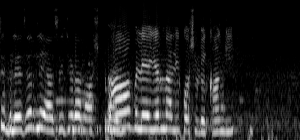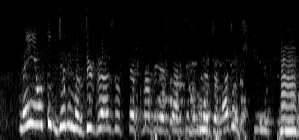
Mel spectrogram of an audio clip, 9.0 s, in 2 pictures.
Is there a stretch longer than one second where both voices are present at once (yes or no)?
no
